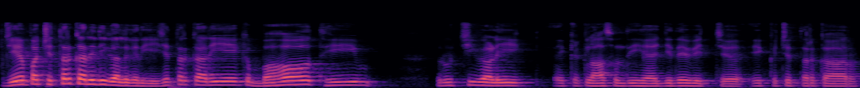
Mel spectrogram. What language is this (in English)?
Punjabi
